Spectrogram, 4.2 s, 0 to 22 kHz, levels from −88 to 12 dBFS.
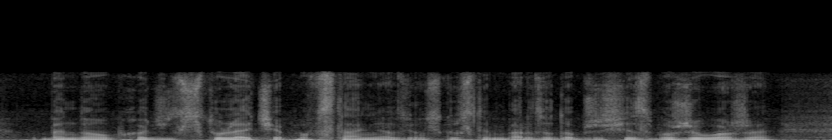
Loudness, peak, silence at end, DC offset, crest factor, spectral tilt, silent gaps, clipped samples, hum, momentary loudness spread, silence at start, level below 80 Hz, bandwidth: -31 LUFS; -10 dBFS; 0 s; under 0.1%; 18 dB; -6 dB/octave; none; under 0.1%; none; 6 LU; 0 s; -34 dBFS; 11 kHz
